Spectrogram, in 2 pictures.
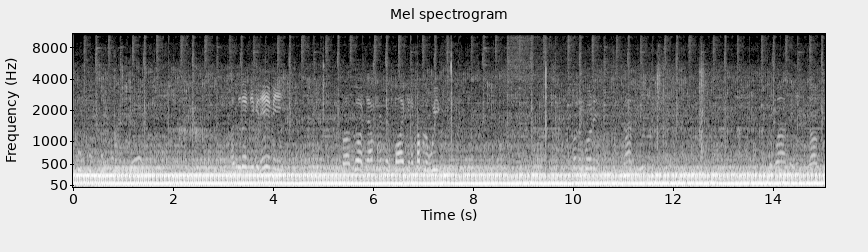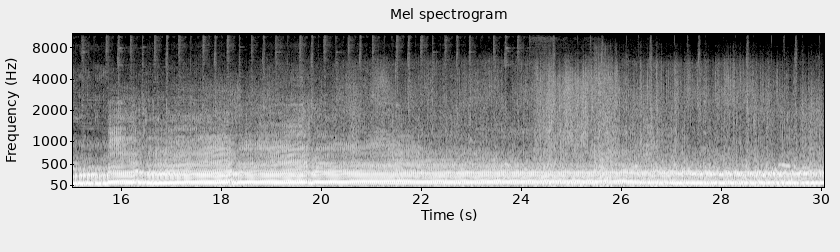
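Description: Motorcycle engine idling steadily just after a cold start. About halfway through its pitch changes as it revs and pulls away, and it then runs on the move with added wind hiss.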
